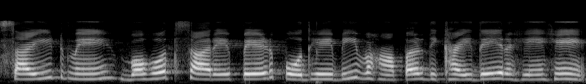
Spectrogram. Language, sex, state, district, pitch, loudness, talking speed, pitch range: Hindi, female, Madhya Pradesh, Dhar, 245 Hz, -15 LUFS, 135 wpm, 235-260 Hz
